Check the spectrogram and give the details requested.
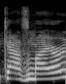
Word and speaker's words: Kazmaier: Patty Kazmaier, ça se prononce comme ça s'écrit, difficilement.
